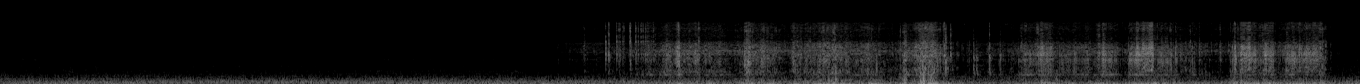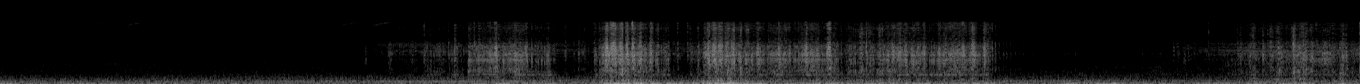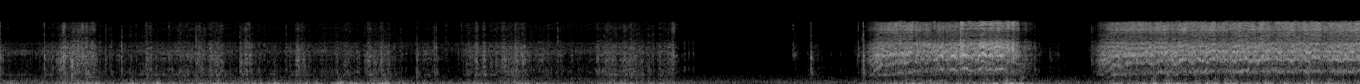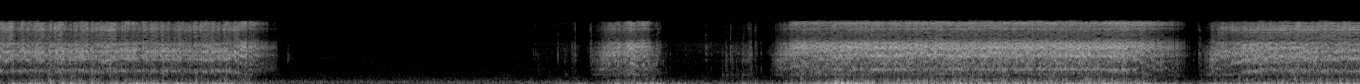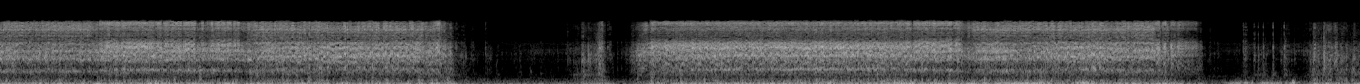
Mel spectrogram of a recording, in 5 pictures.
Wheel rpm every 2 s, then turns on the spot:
0, 0, 0, 10, 20, 20, 10, 0, 0, 10, 20, 10, 0, 30, 20, 20, 10, 10, 100, 120, 160, 110, 0, 30, 90, 150, 100, 160, 160, 70, 90, 160, 150, 30.
6-8 10-14 18-22 26-34 46-48 58-60 66-68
